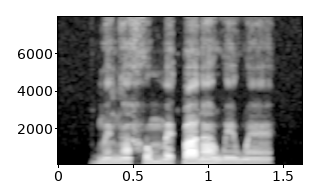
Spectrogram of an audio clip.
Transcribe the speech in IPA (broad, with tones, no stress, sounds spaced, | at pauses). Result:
b ɛ̃˧ ɡ ã˧ h o˦ m ɛ˧ k͡p a˦ ɾ ã˦˨ w e˨ w ɛ̃˨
